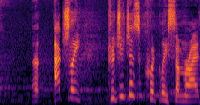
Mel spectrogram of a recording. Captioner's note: speaking spanish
